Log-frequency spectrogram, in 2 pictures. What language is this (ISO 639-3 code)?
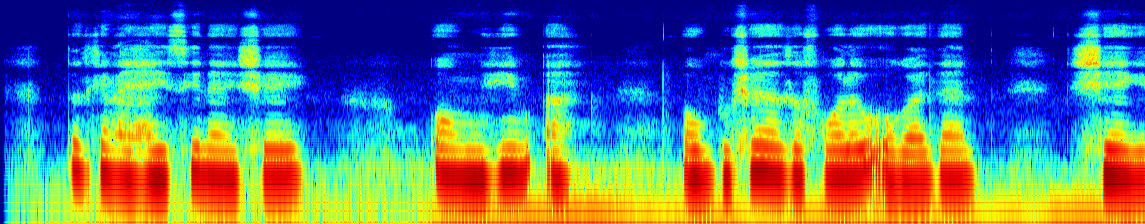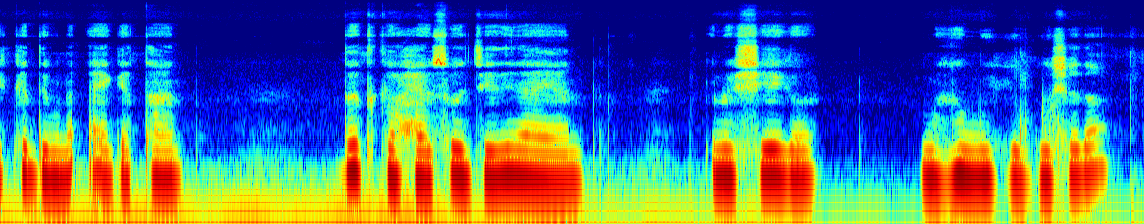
som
